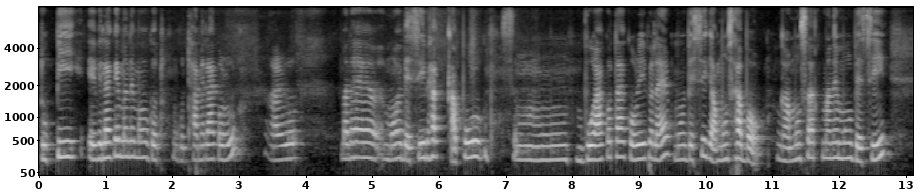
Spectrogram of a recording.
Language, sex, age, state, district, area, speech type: Assamese, female, 30-45, Assam, Sivasagar, rural, spontaneous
